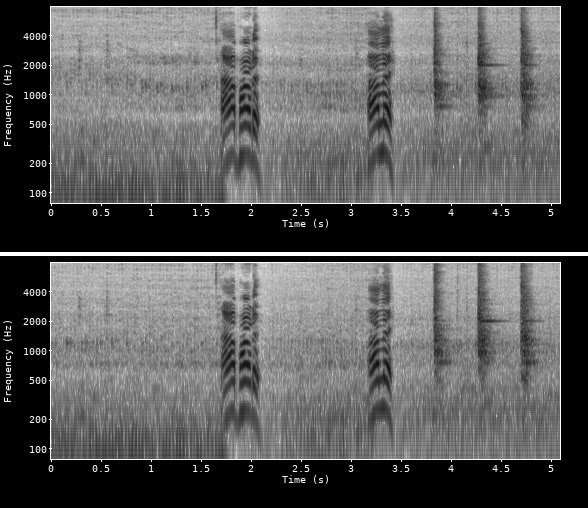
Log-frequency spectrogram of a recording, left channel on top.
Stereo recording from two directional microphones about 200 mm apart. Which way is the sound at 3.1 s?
15° left (ahead or behind).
